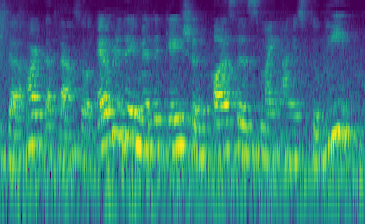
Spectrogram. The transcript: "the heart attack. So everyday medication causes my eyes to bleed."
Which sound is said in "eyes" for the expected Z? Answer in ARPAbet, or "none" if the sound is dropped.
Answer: S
